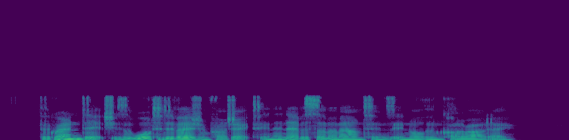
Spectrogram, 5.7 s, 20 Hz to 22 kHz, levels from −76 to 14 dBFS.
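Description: Channel delay (doubling) runs through the whole clip. One channel arrives about 40 ms behind the other, and once the two are summed to mono the late copy sits at equal level, so the speech sounds doubled, with a short slap trailing each syllable.

Dolby Digital compression is the likely cause of the heavy codec damage present throughout. Nothing is heard above 6.9 kHz, leaving the speech dull, and a rough, fluttering noise clings to voiced sounds where the encoder left many frequency lines unfilled, consistent with a low bitrate near 48 kbps.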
